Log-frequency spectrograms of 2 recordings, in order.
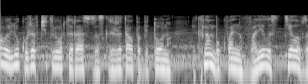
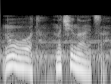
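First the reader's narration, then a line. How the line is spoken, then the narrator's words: Sighing. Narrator (Russian): Седой вздохнул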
